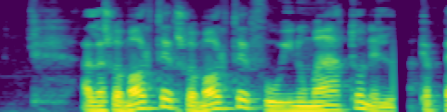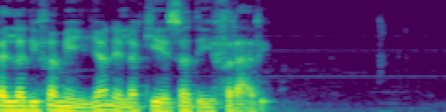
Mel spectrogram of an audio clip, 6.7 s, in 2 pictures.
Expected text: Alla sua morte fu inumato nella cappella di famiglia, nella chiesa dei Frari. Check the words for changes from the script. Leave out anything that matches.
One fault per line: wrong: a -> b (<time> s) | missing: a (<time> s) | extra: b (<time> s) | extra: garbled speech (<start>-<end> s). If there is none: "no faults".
extra: sua morte (1.3 s)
